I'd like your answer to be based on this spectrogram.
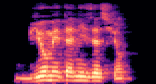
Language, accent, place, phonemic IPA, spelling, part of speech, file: French, France, Lyon, /bjo.me.ta.ni.za.sjɔ̃/, biométhanisation, noun, LL-Q150 (fra)-biométhanisation.wav
- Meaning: biomethanization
